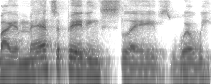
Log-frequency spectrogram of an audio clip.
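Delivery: plain reading voice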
